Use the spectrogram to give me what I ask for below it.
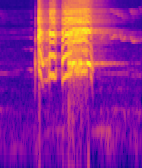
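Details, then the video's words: Green junglefowl from Java, used as a lure and training call: one harsh, hoarse two-part crow lasting about a second. A short broken opening is followed by a longer raspy note that trails off. The background is otherwise quiet. "Suara Master Pikat Ayam Hutan Hijau Sedang Beraksi"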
